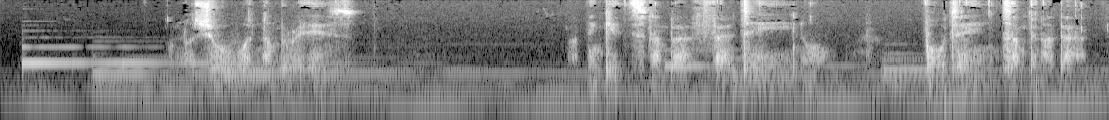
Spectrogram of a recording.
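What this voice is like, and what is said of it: Soft whispered speech. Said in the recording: “Deep Sleep Whisper”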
